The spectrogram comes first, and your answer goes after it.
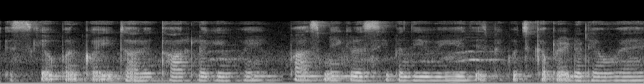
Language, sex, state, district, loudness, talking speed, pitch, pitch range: Hindi, female, Bihar, Lakhisarai, -18 LUFS, 195 wpm, 180 Hz, 175-185 Hz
